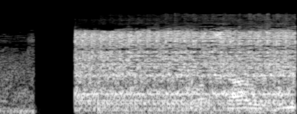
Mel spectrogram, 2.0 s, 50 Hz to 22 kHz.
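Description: Chevrolet Lacetti 1.8 engine running at a steady idle up close in the engine bay near the belt and pump. After a brief dropout, a loud, even hum and whir carries on without a break.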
